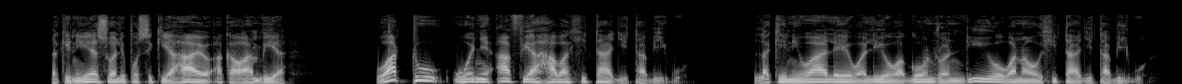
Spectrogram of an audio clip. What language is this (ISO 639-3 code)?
swa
